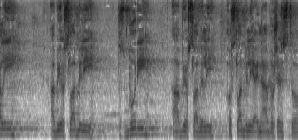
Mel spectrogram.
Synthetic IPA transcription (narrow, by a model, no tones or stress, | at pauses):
li | abiɔslabili | vzbuɾi | aabiɔi | ɔslabiliajnaːbɔʒɛnst̪ʋɔ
